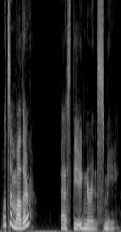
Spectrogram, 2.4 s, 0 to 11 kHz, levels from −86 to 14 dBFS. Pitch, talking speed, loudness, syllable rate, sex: 235 Hz, 175 wpm, -17 LUFS, 5.7 syllables/s, female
